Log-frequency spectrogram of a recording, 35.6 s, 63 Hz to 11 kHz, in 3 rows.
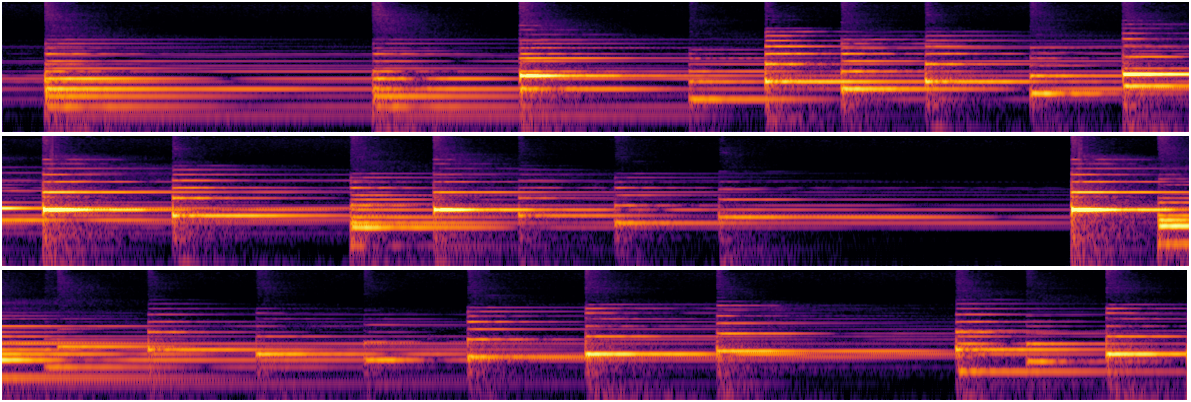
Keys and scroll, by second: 29.1 e.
